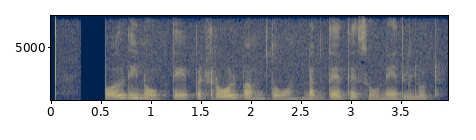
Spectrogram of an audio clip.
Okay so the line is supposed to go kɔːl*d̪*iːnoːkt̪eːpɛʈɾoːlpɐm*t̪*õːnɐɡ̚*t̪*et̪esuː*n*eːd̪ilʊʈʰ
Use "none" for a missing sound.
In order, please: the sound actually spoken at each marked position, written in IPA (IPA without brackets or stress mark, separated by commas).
d̪, t̪, d̪, n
